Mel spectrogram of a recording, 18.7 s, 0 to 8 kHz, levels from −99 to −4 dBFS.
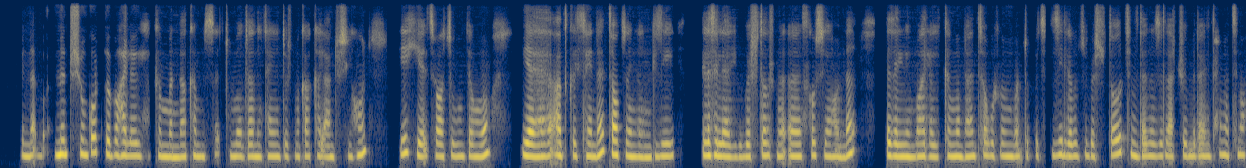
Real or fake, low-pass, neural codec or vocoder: fake; 7.2 kHz; codec, 16 kHz, 0.8 kbps, ZipCodec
